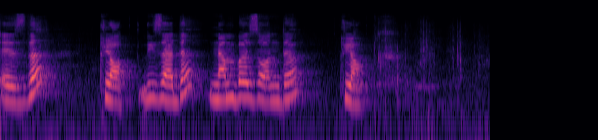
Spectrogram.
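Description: A young woman speaks brightly and clearly into a close microphone.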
